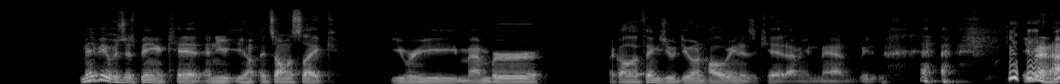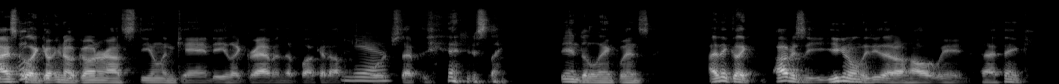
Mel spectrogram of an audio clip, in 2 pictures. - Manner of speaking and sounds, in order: chuckle; laugh; laughing while speaking: "it's like"
- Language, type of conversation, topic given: English, unstructured, Which childhood tradition do you still follow today?
- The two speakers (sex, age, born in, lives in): female, 40-44, United States, United States; male, 25-29, United States, United States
